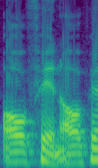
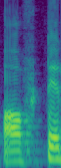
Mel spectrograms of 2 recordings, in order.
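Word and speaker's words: often: धनी लोग प्रायः, द रिच आर ऑफन मतलब होता है प्रायः, इसको ऑफ्टेन मत पढ़िएगा, टी साइलेंट इसमें है।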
